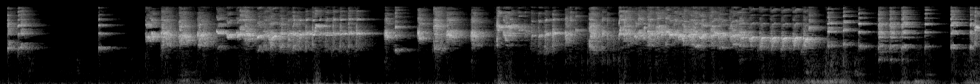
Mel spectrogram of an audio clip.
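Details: Lovebirds: dense, shrill high-pitched chattering and squeaky chirps in near-continuous rapid bursts, after a brief pair of short calls and a gap at the start.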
